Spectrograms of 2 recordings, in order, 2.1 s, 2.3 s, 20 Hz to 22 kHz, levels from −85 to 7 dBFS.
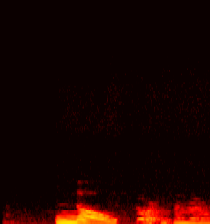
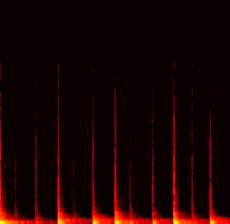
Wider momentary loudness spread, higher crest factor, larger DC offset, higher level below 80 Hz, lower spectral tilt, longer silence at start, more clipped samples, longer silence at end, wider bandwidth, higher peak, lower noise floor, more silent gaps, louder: about the same, 13 LU vs 13 LU; second, 14 dB vs 20 dB; neither; first, -66 dBFS vs -76 dBFS; first, -9 dB/octave vs -7.5 dB/octave; first, 0.55 s vs 0 s; neither; second, 0 s vs 0.15 s; second, 3.3 kHz vs 8.4 kHz; second, -16 dBFS vs -8 dBFS; first, -66 dBFS vs -45 dBFS; neither; about the same, -30 LUFS vs -31 LUFS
